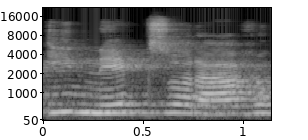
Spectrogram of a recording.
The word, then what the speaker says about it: inexorável: Pessoas, não é inexorável como muitas vezes a gente ouve por aí. A pronúncia correta dessa palavra é inexorável. Aquele X tem som de Z.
